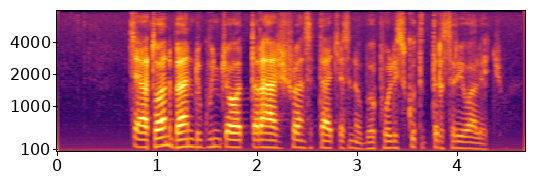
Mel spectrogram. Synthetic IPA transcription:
t͡ʃʼat̪ʰwanbəand̪ɡuɲt͡ʃʼawɔt̪ʼːəɾəhaʃʃwansɨ̥t̪ʰːat͡ʃʼːɛsnəwbəpʰo̞liskʼut̪ʼɨt̪ʼːɨɾsɨɾewalət͡ʃːu̥

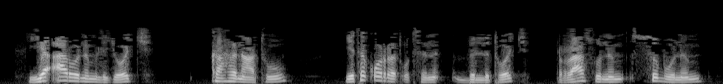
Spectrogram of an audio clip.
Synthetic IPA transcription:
jɛʔa̰ɾo̞nɨmːlɨd͡ʒo̞t͡ʃː | kʰaɦɨnat̪ʰu | jɛt̪ʰəkʼo̞rːət̪ʼut̪ʰɨnbɨlːɨt̪ʰo̞t͡ʃː | ɾasunɨmːsɨβunɨmː

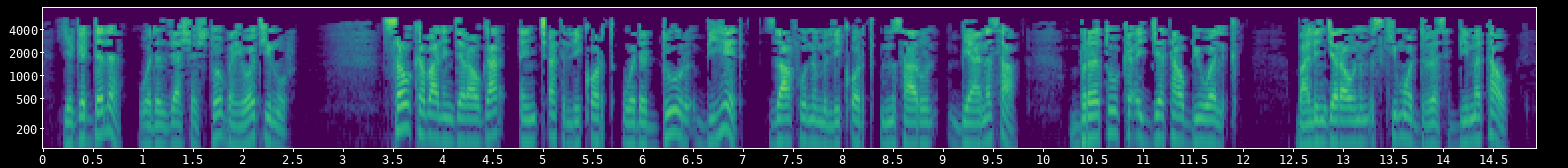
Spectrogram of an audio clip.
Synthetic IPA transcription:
jɛɡəd̪ːələwɔd̪əzːijaʃɛʃt̪ʰo̞bəhiwɔt̪jɪno̞̰ɾ | səwkʰəβalɨnd͡ʒəɾawɡaɾʔɨnt͡ʃʼət̪likʼoɾt̪ʼwɔd̪əd̪uɾbiɦe̞d̪ | zafunɨmːlikʼoɾt̪ʼmɨsaɾunbijanəsa̰ | bɨɾət̪ʰukʰəʔɨd͡ʒɛt̪ʰawbiwɔlkʼ | balɨnd͡ʒəɾawnɨmːɨskʰimo̞d̪ɨɾəsbimət̪ʰaw

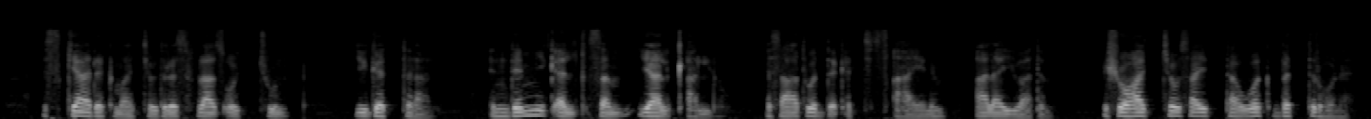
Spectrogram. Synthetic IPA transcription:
ʔɨskʰijad̪əkmat͡ʃːɛwd̪ɨɾəsfɨlasʼo̞t͡ʃːun | jɪɡət̪ʰːɨɾal | ʔɨnd̪əmːikʼəlt̪ʼɨsəmjalkʼalːu | ʔɨsat̪wɔd̪ːəkʼət͡ʃːsʼahajnɨm | ʔalajːwat̪ʰɨm | ʔɨʃo̞hat͡ʃːɛwsajɪt̪ʰːawːɔkʼbət̪ʰːɨɾho̞nə

